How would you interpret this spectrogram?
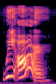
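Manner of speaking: put-on loud, high childish exclamation; eager insistence. A narrator's reading. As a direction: burst out to reassure him. Child eagerly reassures principal.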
